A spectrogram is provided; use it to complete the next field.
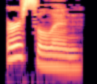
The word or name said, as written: ursuline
